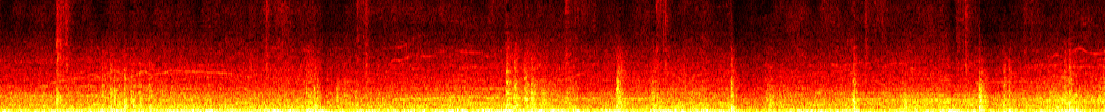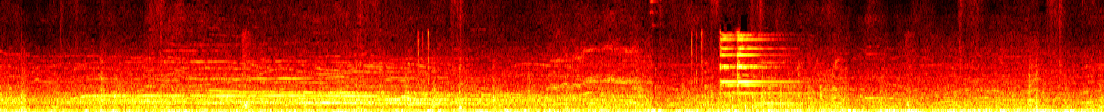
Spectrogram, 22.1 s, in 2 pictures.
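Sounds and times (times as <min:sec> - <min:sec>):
sharp firework cracks: 0:00.5 - 0:04.1, 0:05.0 - 0:16.6
fireworks booming: 0:00.9 - 0:16.8, 0:18.2 - 0:22.0.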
